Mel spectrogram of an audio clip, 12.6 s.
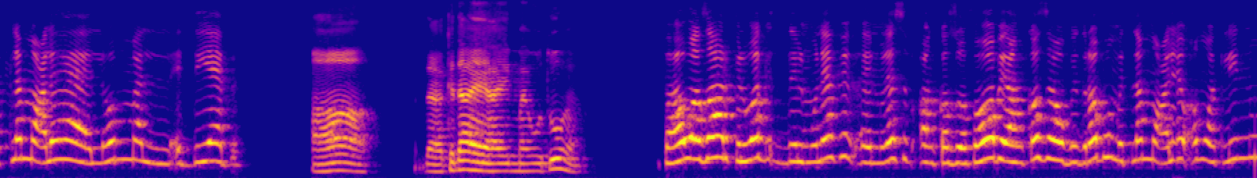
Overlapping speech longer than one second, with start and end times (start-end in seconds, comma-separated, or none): none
